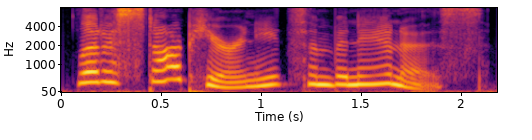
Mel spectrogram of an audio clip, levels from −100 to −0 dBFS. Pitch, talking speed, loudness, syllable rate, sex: 285 Hz, 220 wpm, -15 LUFS, 5.6 syllables/s, female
